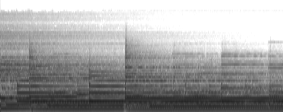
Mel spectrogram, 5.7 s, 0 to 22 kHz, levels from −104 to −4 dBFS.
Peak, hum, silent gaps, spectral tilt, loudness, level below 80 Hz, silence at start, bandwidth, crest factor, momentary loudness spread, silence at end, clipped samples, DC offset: -10 dBFS; none; none; -8.5 dB/octave; -23 LUFS; -38 dBFS; 0 s; 8 kHz; 12 dB; 2 LU; 0 s; under 0.1%; under 0.1%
